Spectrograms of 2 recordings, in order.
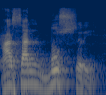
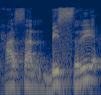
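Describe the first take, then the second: First: The first syllable has the vowel u. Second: The first syllable has the vowel i.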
